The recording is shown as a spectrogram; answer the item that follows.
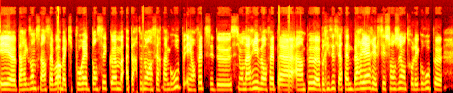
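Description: Over a quiet background, a woman speaks at a very fast pace and a fairly high pitch. Her intonation is monotone and flat, and the sound is dry with no echo. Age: 20s. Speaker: climate activist, architect; panel member. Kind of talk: panel discussion. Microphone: video call.

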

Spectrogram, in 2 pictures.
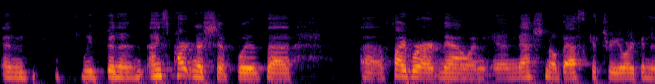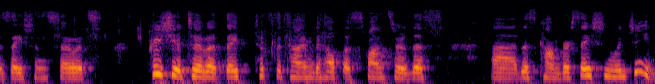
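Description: With ordinary pitch variation, a woman speaks at a moderate pace. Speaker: interview host. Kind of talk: interview introduction. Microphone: video call.

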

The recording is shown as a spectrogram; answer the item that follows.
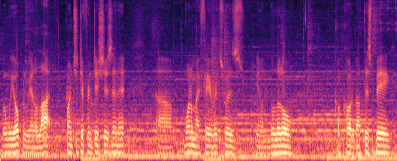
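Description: A man talks at a very fast pace. Music plays clearly behind him. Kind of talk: interview answer. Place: cafe. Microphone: lapel.

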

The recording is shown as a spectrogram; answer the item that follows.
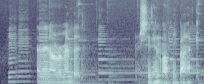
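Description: A man's very deep, low voice at a moderate pace, with clear music in the background. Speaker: stand-up comedian. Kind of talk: comedic monologue to camera.

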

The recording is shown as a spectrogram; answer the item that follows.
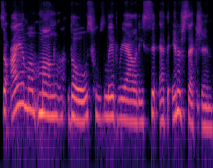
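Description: A woman's fairly low-pitched voice with lively intonation, at a moderate pace against a quiet background. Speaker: literacy studies professor. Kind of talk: academic talk reading from notes. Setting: video call. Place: home room. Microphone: video call.

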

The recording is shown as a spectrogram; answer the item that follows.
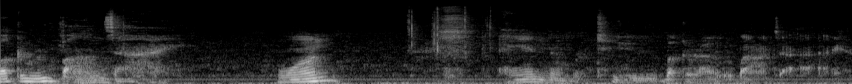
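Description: A man speaks over noticeable background noise. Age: 40s. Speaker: comic book collector. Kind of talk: casual talk to camera. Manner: whispered.

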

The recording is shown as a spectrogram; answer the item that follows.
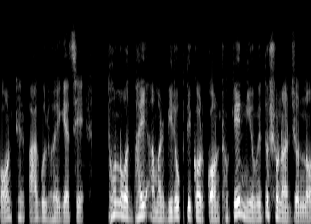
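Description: A man's plain, everyday voice at medium pitch, ordinary pitch variation, and a dry, close sound with no echo. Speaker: YouTube drama trailer analyst. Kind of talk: commentary on a TV trailer with comment replies.

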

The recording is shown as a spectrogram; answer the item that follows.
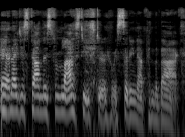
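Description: There is vocal fry in this woman's speech. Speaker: home vlogger. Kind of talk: casual vlog chat. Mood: cheerful, relaxed. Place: kitchen. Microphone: phone near.

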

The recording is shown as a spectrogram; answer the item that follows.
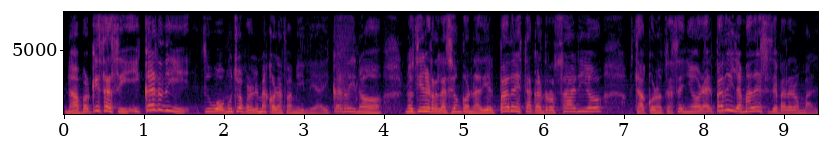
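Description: Her speech races along at a very fast pace with lively intonation. The woman's voice is somewhat breathy and fairly high in pitch. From Argentina. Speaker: showbiz gossip panelist; panelist. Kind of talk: casual panel chat. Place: studio. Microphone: studio mic.

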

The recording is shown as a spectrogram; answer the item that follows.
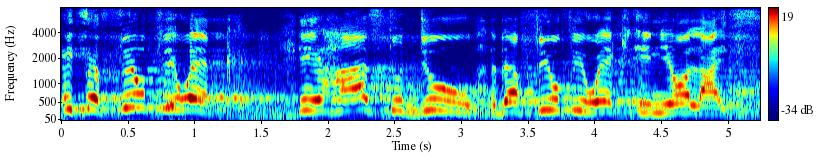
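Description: Over noticeable background noise, a man speaks at a very slow pace with extremely high pitch. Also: ordinary pitch variation. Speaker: preacher. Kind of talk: sermon. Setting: church. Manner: animated; call-and-response with congregation.

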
